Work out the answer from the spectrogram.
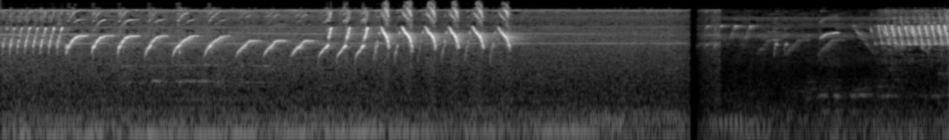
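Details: Belgian canary song to encourage canaries to sing: repeated rising whistled notes, then loud sharp downslurred notes, a brief quiet gap and a buzzy roll at the end.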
